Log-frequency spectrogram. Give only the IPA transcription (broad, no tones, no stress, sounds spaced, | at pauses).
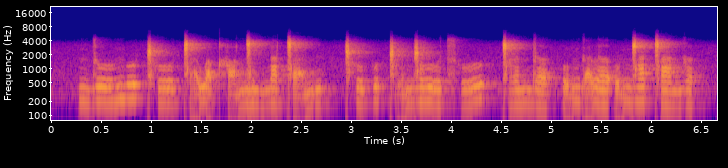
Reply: n d ʊː ŋ ʊː ǁʰ ʊː ɡ͡ǁ a̰ w a̰ qʰ a̰ ŋ͡ǁ i ŋ a ǁ a̰ ŋ ɨ | ǁʰ ʊ p ʊ ɡ͡ǁ o̰ ŋ͡ǁ ʊː t͡sʰ ʊː | ɡ͡ǁ ɐ n d ɐ | o̰ ŋ ɡ a̰ l ɐ ʔ o̰ ŋ͡ǁ a ǁ a ŋ ɡ ɐ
